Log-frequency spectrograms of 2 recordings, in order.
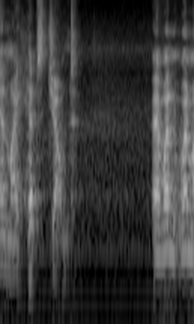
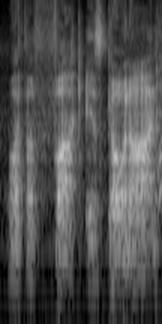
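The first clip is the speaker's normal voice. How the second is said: loud, slow, voiceless strain; strained shock; 6 dB louder, slower than usual. Acted. Man grabbing the sheets in shock, strained and loud. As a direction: force it out slowly through a straining throat.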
